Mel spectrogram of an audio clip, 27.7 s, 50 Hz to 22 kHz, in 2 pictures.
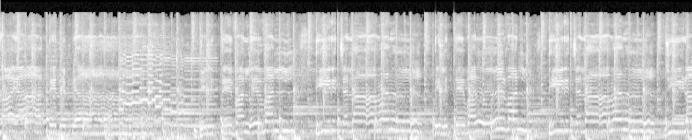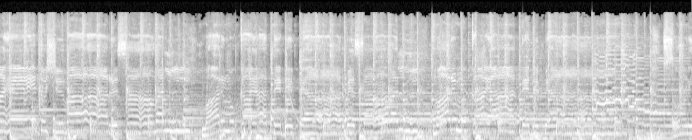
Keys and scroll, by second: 3.9 Left, 13.7 ctrl+s, 15.7 ctrl+s, 19.8 ctrl+s, 23.2 ctrl+a, 24.0 space.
